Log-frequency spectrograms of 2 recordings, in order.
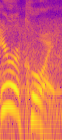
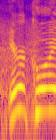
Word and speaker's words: Iroquois: It has three syllables, a Q, a U, a silent S. There's no way Army guys was gonna say Iroquois.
